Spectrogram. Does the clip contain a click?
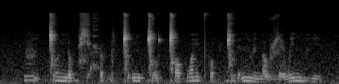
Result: yes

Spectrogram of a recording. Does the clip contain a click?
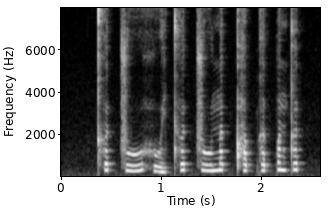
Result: no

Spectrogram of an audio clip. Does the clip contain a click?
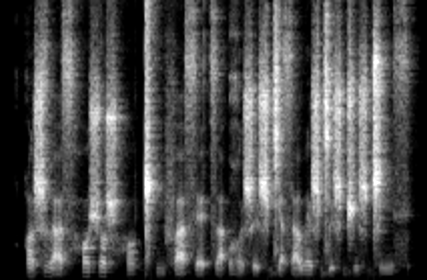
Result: yes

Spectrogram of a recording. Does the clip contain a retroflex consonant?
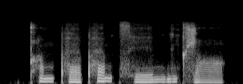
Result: no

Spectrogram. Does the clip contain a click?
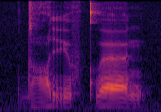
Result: no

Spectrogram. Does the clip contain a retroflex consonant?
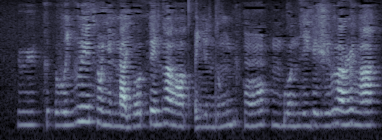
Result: yes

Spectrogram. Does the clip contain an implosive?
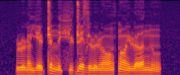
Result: no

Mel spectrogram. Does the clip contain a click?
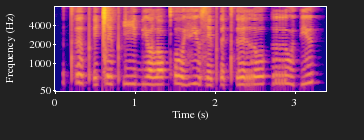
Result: yes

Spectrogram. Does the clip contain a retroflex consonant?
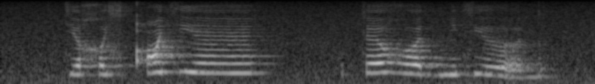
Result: no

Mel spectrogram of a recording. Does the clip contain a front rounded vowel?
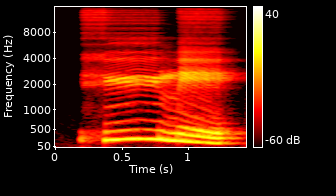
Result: yes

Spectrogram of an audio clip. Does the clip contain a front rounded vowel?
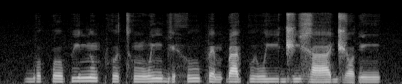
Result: no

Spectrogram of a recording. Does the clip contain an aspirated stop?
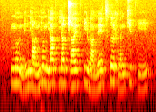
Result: yes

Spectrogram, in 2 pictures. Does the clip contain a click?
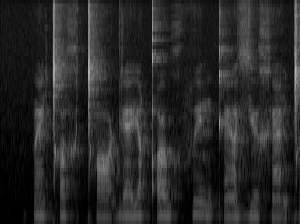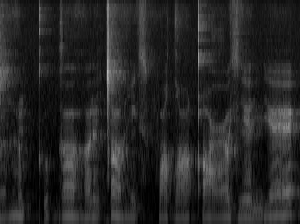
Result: yes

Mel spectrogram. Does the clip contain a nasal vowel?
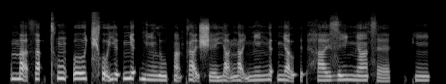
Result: yes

